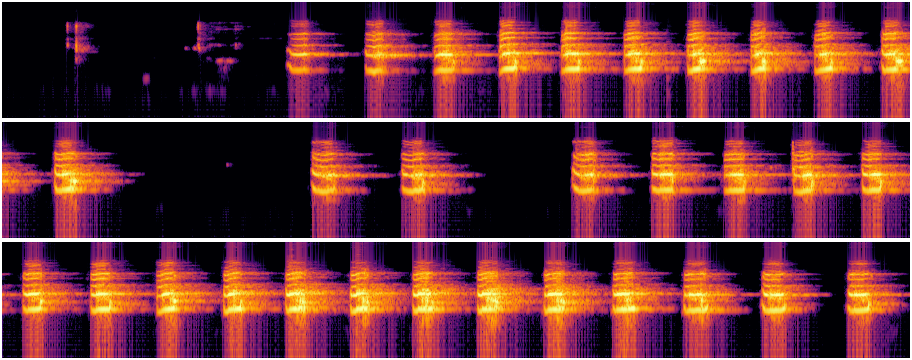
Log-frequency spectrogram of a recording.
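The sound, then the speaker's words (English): A turkey call imitates a hen's front end yelp: a brief opening note, then a long, steady run of clean, high-pitched yelps with almost no rasp, a pause, and another extended series, loud with no talking. “This is a front end yelp, almost no rasp.”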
